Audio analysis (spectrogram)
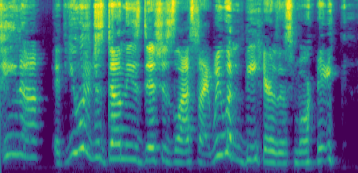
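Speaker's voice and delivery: high yelling voice. Acting out what she says to her past self: acting out yelling at herself. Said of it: "I'm always yelling".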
